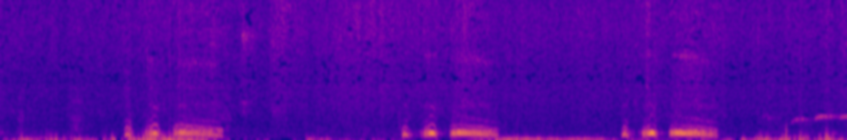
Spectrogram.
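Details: Coos of a spotted dove played to lure and prompt doves to sing, with stormy wind: three phrases, each two clipped notes followed by a longer vibrating coo, repeated steadily over deep gusty rumble.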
